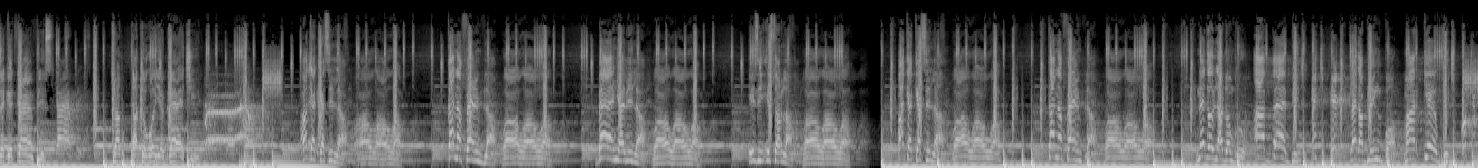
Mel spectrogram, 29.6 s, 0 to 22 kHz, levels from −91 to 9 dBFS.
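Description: Nothing here sounds like a technical fault; the audio runs along without any glitch, dropout or break worth pointing to.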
